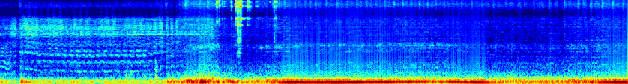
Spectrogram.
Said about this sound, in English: I'm feathering the gas right now to keep it running.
